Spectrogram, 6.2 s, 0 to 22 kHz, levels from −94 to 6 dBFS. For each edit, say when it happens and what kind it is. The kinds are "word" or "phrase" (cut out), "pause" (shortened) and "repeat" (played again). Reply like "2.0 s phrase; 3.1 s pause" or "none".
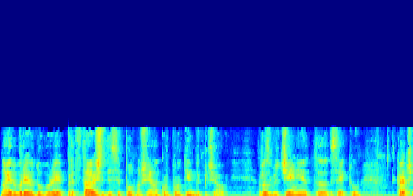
5.0 s word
